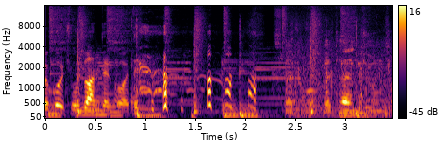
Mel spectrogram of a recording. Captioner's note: innocent laugh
